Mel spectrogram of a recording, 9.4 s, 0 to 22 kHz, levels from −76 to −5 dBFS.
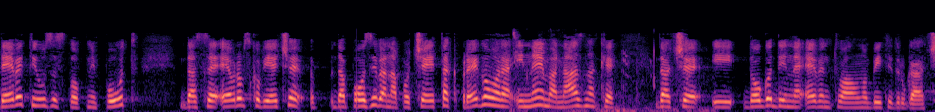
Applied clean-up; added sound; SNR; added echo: none; Frog; 19 dB; none.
